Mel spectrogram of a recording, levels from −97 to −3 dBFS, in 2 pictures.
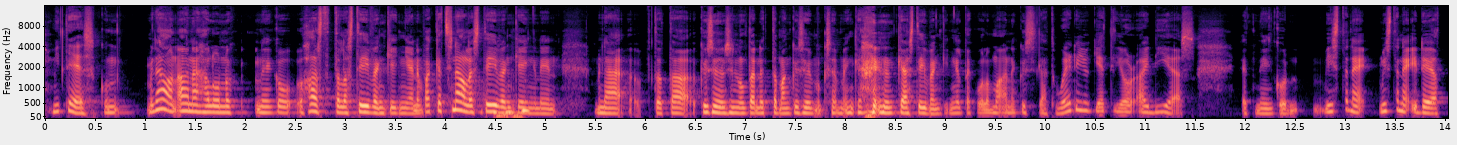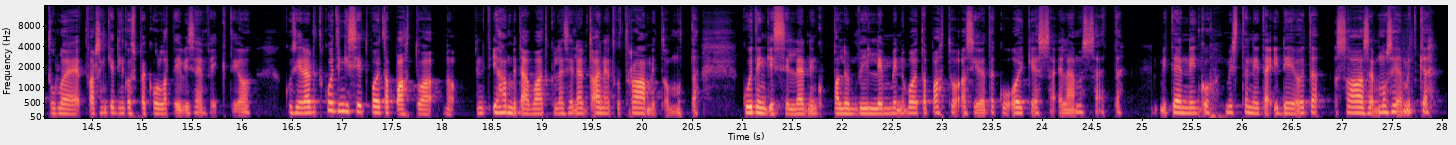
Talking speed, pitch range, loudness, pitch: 205 wpm, 170-205 Hz, -25 LUFS, 180 Hz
